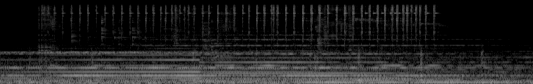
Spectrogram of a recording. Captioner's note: insect clicking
